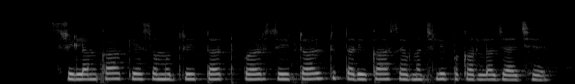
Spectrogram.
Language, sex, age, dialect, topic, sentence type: Maithili, female, 41-45, Angika, agriculture, statement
